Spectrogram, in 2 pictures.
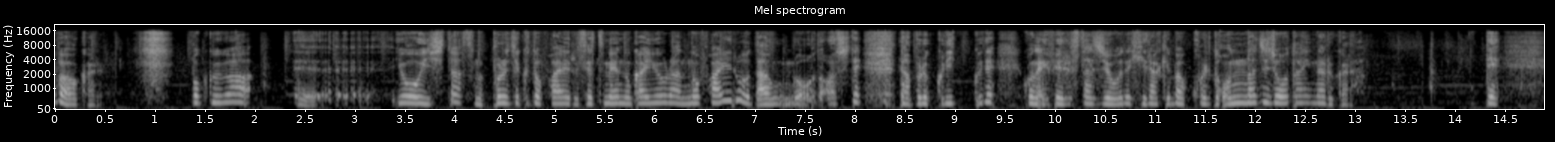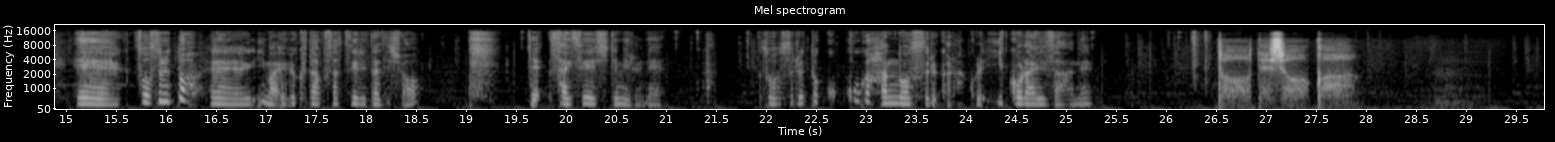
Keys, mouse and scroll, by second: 2.6-4.1 drag, 18.1-19.5 drag, 20.5 click, 22.0 click, 25.1 click, 25.9 click, 26.2 space.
